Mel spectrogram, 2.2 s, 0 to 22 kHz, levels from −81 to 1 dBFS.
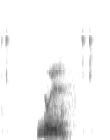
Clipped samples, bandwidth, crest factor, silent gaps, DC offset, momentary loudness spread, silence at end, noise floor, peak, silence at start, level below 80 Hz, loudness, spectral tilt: under 0.1%; 9.4 kHz; 20 dB; none; under 0.1%; 22 LU; 0.4 s; -85 dBFS; -12 dBFS; 0.1 s; -80 dBFS; -27 LUFS; -6 dB/octave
